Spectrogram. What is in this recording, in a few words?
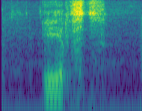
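"eerst", Dutch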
